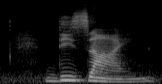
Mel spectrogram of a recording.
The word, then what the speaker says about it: design: the word debate design design design design do you hear the sound do you hear the sound comes from the letter g but we're not hearing that so g in the word design is silent our hour if you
